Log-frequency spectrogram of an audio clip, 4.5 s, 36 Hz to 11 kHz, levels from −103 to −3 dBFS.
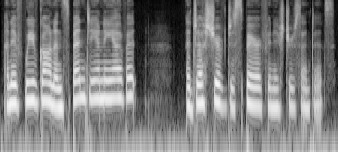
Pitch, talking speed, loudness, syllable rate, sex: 230 Hz, 215 wpm, -17 LUFS, 6.7 syllables/s, female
